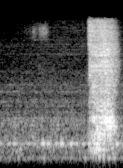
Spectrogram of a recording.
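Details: Podcast host's own mechanical ventilator heard in the background while he speaks, a mechanical ventilator sound.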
